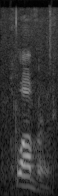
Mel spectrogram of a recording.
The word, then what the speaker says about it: plover: it's a piping Clover a lot of people call it a clover because of the way it's spelled but it's actually Plover like the word lover I'll add that one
